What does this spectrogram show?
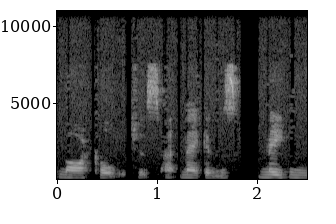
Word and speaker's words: Markle: Sparkle rhyming with Markle, which was Meghan's maiden name before she married Prince Harry.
